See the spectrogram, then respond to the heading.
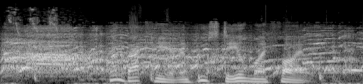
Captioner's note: troublemakers Laughing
